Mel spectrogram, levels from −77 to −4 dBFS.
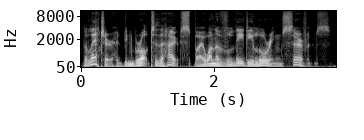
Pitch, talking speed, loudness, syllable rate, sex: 105 Hz, 220 wpm, -19 LUFS, 5.4 syllables/s, male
